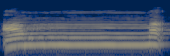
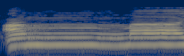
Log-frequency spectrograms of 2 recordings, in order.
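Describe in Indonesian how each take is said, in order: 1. Vokal akhirnya pendek. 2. Vokal akhirnya dipanjangkan. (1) "harus dibaca pendek" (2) "di ayun"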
